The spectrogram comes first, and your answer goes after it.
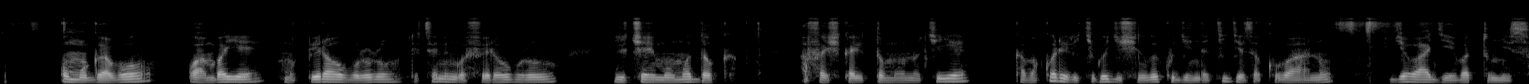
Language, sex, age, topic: Kinyarwanda, male, 18-24, finance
